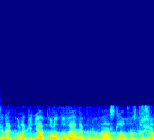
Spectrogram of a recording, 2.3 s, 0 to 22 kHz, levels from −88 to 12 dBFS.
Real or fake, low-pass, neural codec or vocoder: real; 5.4 kHz; none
